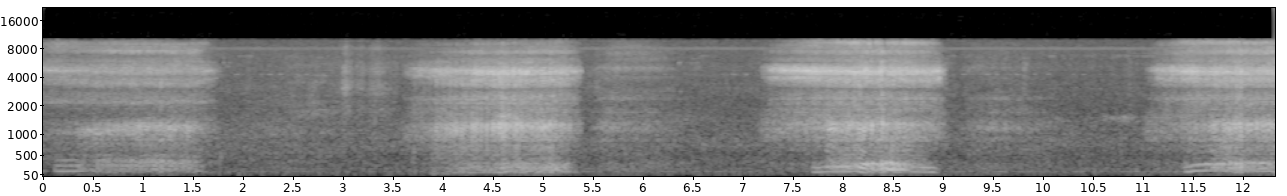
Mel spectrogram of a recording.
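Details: Man snoring during sleep, denies snoring: loud, rattling snores on each in-breath, about 16 breaths a minute, with quiet breathing out between.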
